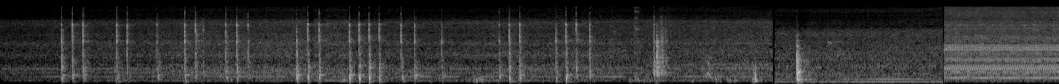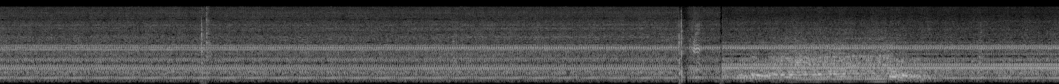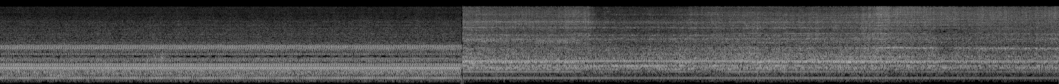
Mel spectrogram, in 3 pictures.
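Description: Wood chisel splitting chips off a turned wooden sphere: a quick run of sharp cracks and taps for about the first nine seconds. Then a steady machine hum with several held tones. About four seconds from the end this changes to a band saw running through a wooden block.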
